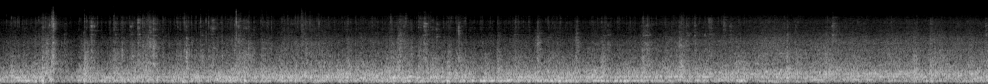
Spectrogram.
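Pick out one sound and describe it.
Metal wheels clack over rail joints.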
